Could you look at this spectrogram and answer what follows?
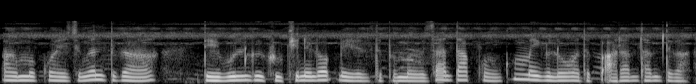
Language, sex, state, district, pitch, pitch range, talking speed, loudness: Wancho, female, Arunachal Pradesh, Longding, 180 Hz, 170-195 Hz, 155 wpm, -18 LUFS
